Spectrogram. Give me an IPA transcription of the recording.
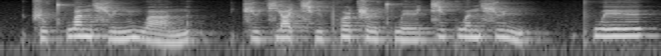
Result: ʈ͡ʂ u˨˩ t̪ʰ w a˥˩ n ɕ y˧˥ n m w a˨˩˦ n | t͡ɕ y˨˩ t͡ɕ j ä˥˩ t͡ɕʰ i˧˥ pʰ ɤ˥ ʈ͡ʂ ɻ̩˧˥ t̪ʰ w e˧˥ ɪ̯ t͡ɕ i˥ k w ə˥ n ɕ y˥˩ n | pʰ w e˥ ɪ̯

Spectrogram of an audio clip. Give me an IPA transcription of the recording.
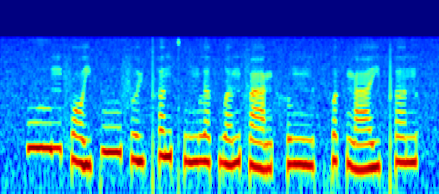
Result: w uː˥ m f ɔː˨˩ j p uː˥ f ɵ˨ ɥ pʰ ɐ˥ n kʷʰ ɪ˨˧ ŋ l ɐ˧ k̚ w ɐ˨˥ n f aː˨˩ ŋ h ʊ˧ ŋ n̪ ɪ˨ k̚ p ɐ˥ k̚ ŋ aː˨˥ j pʰ ɐ˥ n

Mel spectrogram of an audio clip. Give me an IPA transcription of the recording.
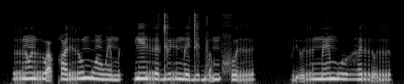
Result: r õ r w ṵ qʷ e r u m w õ w ẽ m | ɾʲ ẽ r ə d ʉ r m e d e ɡ w ə̰ m χʷ ə r | ɾʲ o̰ r m ẽ m w u ɦ ə r o̰ r

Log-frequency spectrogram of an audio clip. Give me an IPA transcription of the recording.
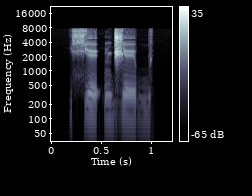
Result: ç e ʔ n d͡ʒ e b

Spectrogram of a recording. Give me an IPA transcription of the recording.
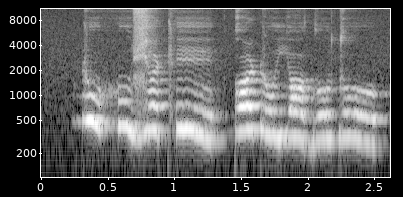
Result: ɖ o˥˨ h o˥˨ ʑ ʌ˥˨ ʈʰ e˥˨ | ɡ ɒ˦˥ ɖ o˧ j ɒ˧˩ d̪ o˧ d o˧˩

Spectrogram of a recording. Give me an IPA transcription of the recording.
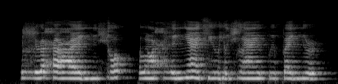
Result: ɮ ə˞ ħ ʌ ʕ æ ɲ ɪ ç ɔ | l ɔ̃ ħ ɦ ɛ ɲ æ̃ sʲ ʌ ʊ̯ j ʌ ç l æ̃ ɪ̯ p ɪ p æ ɲ ə˞

